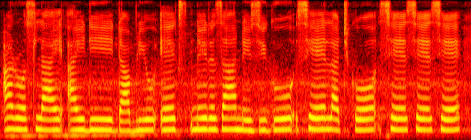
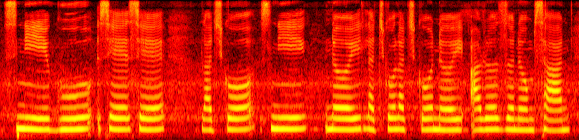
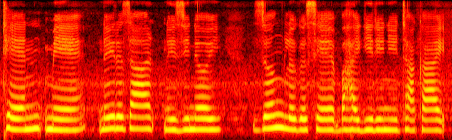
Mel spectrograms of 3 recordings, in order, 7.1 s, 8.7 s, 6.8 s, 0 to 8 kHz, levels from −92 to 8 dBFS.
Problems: constant background noise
